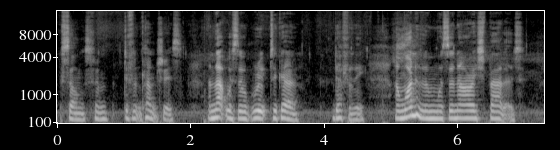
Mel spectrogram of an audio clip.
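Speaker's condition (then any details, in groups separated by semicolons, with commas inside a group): Parkinson's disease; about 15 years since diagnosis, pump prevents seizing up on stage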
